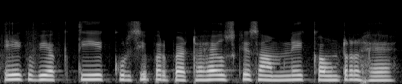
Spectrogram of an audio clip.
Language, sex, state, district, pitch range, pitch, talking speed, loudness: Hindi, male, Uttar Pradesh, Shamli, 205-220 Hz, 215 Hz, 150 wpm, -16 LUFS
